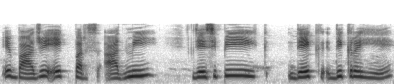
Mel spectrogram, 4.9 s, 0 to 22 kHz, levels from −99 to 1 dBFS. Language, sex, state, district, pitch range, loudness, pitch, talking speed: Hindi, female, Punjab, Kapurthala, 220-275 Hz, -18 LUFS, 255 Hz, 135 wpm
